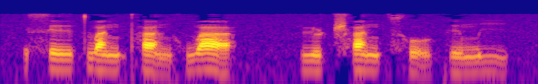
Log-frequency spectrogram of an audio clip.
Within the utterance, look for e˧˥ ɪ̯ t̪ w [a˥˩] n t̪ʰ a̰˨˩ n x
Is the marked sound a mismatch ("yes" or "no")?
yes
